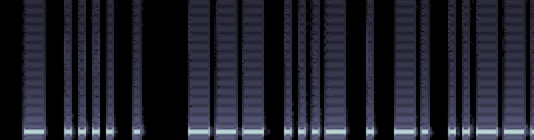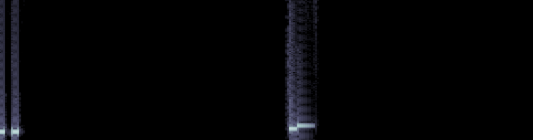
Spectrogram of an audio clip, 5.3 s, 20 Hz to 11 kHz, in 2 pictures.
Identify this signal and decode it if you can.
Morse code, heard as a keyed tone, about 36 wpm, 700 Hz. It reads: THE OVEN?
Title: Sentences from Top 1000 Words - Review Part 4 - 35wpm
